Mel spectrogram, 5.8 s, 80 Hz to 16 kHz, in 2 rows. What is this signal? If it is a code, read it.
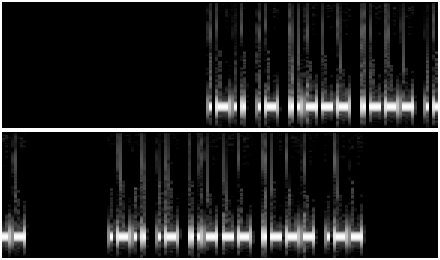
Morse code, heard as a keyed tone, about 46 wpm, 700 Hz. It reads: LA2JW LA2JW
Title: DXCC-100 Call Signs - 5 Characters - Repeated 2x - 45wpm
